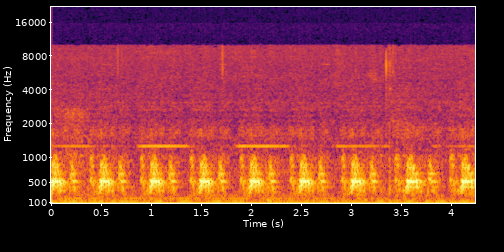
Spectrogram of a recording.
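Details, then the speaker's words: Doppler fetal heart monitoring in labor: whooshing fetal heartbeats slowing to around 120 a minute, getting below normal, a fetal heart rate deceleration before returning to baseline. "getting below normal. That was a deceleration."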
